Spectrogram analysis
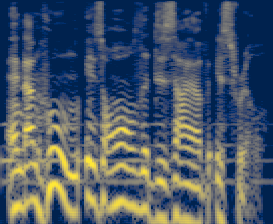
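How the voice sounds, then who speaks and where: An actor playing an authoritative, assured prophet in dramatized scripture, solemn, declamatory and deliberate. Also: male voice, fairly high pitch, expressive, natural voice. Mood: assured, instructing. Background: background music.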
